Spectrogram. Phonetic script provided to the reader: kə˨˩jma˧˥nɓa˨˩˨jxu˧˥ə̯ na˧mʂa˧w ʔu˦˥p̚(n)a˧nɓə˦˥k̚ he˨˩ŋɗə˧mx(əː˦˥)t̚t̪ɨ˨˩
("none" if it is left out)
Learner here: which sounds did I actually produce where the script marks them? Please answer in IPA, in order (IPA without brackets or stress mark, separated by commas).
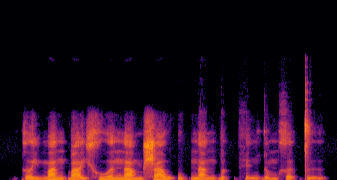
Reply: n, əː˦˥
